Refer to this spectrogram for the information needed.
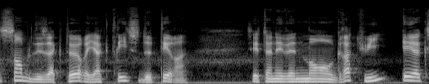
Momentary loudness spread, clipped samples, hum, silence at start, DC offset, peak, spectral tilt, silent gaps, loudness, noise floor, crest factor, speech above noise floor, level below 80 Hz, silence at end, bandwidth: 6 LU; under 0.1%; none; 0 s; under 0.1%; 0 dBFS; -6 dB/octave; none; -17 LUFS; -39 dBFS; 18 dB; 22 dB; -46 dBFS; 0 s; 14.5 kHz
